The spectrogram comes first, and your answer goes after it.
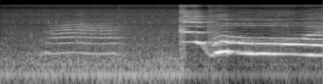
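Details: Pet cat meowing on cue while its owner sings "If You're Happy and You Know It" indoors: a short, soft harmonic mew, then a louder, drawn-out meow that falls slightly in pitch and trails off, over a low hum.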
